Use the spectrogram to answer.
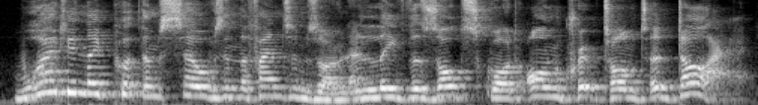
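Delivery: high, exasperated disbelief; incredulous rant. Real, not acted. Reviewer ranting at the film's logic, high and incredulous. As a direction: rant it up high, baffled at the plot. Ranting about Zod's escape plan.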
